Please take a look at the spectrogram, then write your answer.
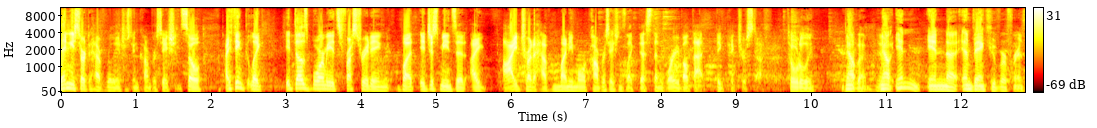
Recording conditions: busy venue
